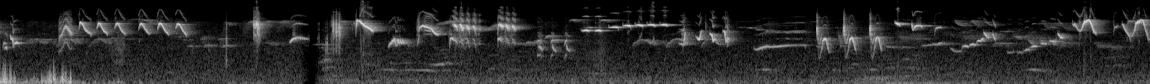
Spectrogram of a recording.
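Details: Snowy-browed flycatcher singing energetically, a recording meant to excite other songbirds like magpie robins; rapid high chirps and trills in dense bursts with brief pauses, opening with a short low thump.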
